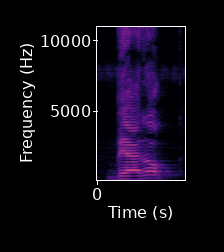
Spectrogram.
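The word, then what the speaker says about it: barque: দেখুন বি এ আর ও কিউ ইউ ই ব্যারক ব্যারক কিউ হচ্ছে কানে হচ্ছে ভিউয়ারস বলিষ্ঠ তারপর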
